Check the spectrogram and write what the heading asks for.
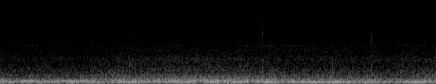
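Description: A steady low hum under faint background noise, with no speech.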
